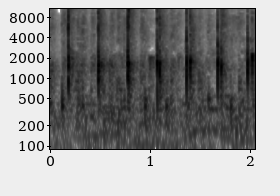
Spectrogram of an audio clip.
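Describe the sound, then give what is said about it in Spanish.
Timid applause after the Sweden–Turkey NATO agreement between Erdogan and the Swedish leader: about seven sparse, evenly spaced single claps in a slow, hesitant rhythm, with quieter background murmur between them. “La verdad es que mucha efusividad no parece en los aplausos con Erdogan, pero bueno, así sonaban tímidos aplausos tras el acuerdo llegado entre el líder sueco y el turco.”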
